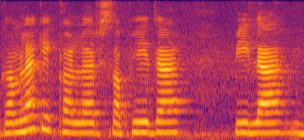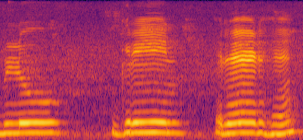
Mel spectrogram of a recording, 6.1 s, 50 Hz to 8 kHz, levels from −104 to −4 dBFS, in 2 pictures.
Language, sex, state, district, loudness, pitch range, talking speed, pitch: Hindi, female, Gujarat, Valsad, -18 LUFS, 205-220 Hz, 100 wpm, 210 Hz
